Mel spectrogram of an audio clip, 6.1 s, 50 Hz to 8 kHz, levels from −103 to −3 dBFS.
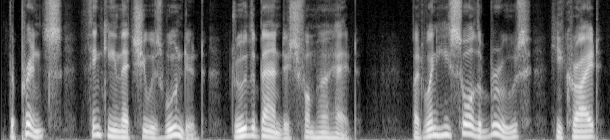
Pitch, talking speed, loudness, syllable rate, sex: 125 Hz, 205 wpm, -17 LUFS, 5.6 syllables/s, male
